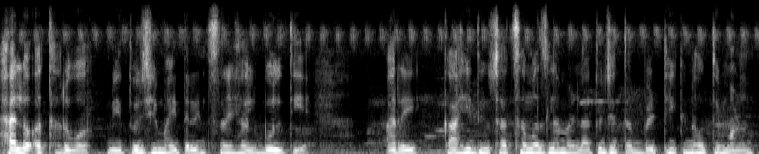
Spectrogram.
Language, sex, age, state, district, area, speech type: Marathi, female, 18-30, Maharashtra, Osmanabad, rural, spontaneous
